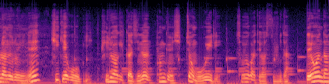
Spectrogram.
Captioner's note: mechanical ventilation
